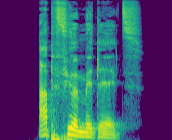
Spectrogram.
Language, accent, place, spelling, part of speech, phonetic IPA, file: German, Germany, Berlin, Abführmittels, noun, [ˈapfyːɐ̯ˌmɪtl̩s], De-Abführmittels.ogg
- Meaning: genitive singular of Abführmittel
